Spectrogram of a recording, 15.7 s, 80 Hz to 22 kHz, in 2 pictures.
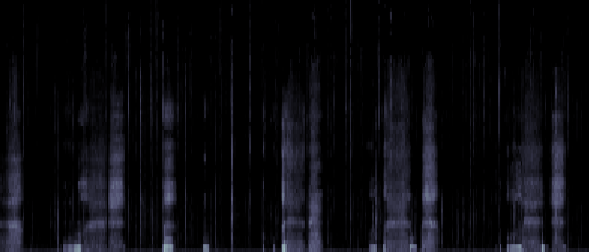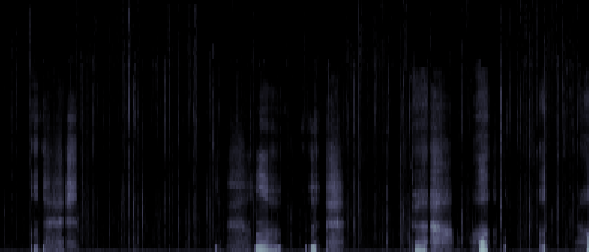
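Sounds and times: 
woman crying and sobbing: 0.8s - 2.4s, 3.5s - 4.3s, 5.0s - 5.8s, 6.7s - 7.6s, 10.7s - 12.4s, 13.4s - 14.6s.

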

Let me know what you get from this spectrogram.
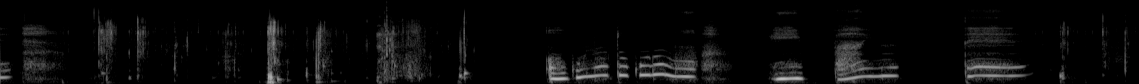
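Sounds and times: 
foam lather spread thickly on the face under the nose: 0.6s - 4.8s, 10.4s - 11.3s
speech: 5.5s - 9.0s.

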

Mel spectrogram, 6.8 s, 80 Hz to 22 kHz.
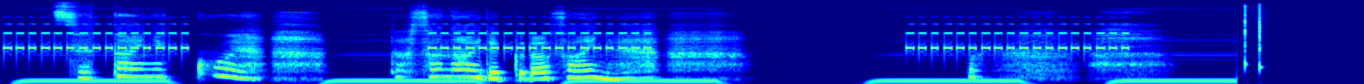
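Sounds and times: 
phone ringing with a bright electronic ringtone: 0.0s - 1.0s, 2.0s - 3.4s, 4.5s - 5.8s
speech: 0.4s - 3.8s.

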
